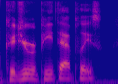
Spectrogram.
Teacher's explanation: that subtle upward inflection signals a genuine question, an invitation for clarity. It doesn't sound like a flat, demanding statement. · try to cultivate a slight rising pitch at the end. Rising pitch, like asking a question.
